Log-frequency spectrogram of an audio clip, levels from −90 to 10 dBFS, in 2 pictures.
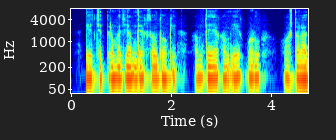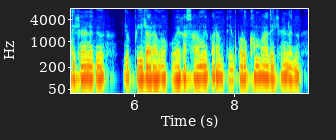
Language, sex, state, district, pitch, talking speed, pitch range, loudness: Hindi, male, Uttarakhand, Tehri Garhwal, 105 Hz, 195 wpm, 100-110 Hz, -18 LUFS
